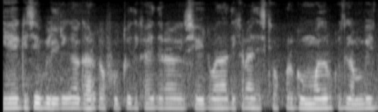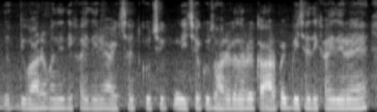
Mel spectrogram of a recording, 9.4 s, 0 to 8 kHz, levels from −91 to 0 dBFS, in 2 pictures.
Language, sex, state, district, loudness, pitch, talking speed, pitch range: Hindi, male, Bihar, Vaishali, -21 LUFS, 125 Hz, 255 wpm, 120-125 Hz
